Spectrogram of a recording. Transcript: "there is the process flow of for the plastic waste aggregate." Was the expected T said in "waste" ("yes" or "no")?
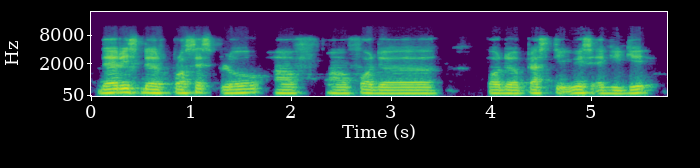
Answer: no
